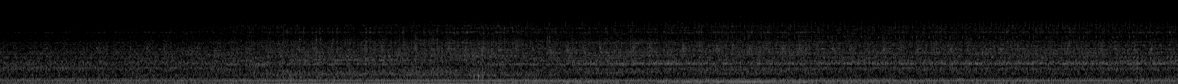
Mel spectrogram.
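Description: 2010 Hyundai Accent's four-cylinder engine idling steadily.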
